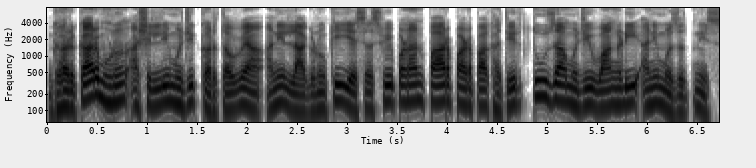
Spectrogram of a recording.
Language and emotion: Goan Konkani, neutral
